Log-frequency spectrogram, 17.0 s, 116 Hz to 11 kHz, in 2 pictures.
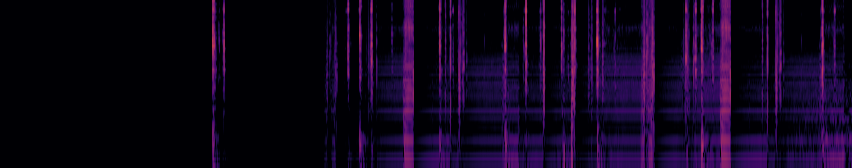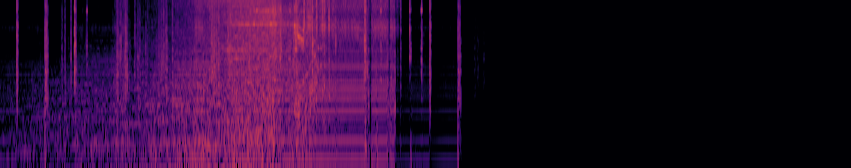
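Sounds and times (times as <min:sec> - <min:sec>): crackling clicks: 0:02.1 - 0:13.5
electrical buzzing hum: 0:02.7 - 0:13.4
static hiss: 0:02.9 - 0:13.4.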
